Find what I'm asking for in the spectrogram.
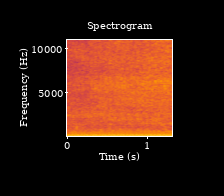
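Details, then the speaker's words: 1964 Chevrolet Biscayne with a mild, streetable small-cam engine, four-barrel carb and glass pack mufflers, just refilled with 5 quarts of Valvoline. Idles with a deep, even, old-school exhaust burble and no knocks or misses; normal idle. "does give a nice sound out the exhaust it's very old school as I would call it"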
